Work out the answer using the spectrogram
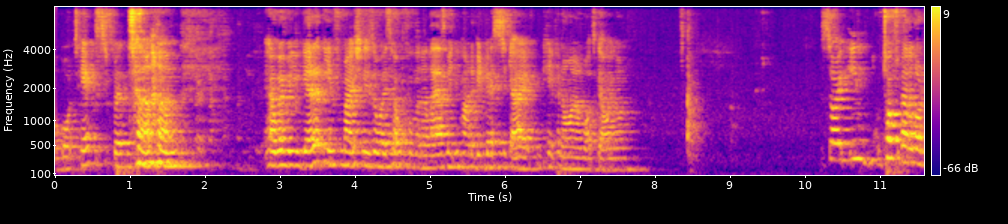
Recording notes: This is a special edition of Radio Brews News, live from the West Australian Brewers Association Craft Brewers Conference. We didn’t initially plan to podcast the keynote.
